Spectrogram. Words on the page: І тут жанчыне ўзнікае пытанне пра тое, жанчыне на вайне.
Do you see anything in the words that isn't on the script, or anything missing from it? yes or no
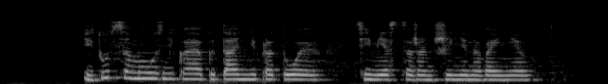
yes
